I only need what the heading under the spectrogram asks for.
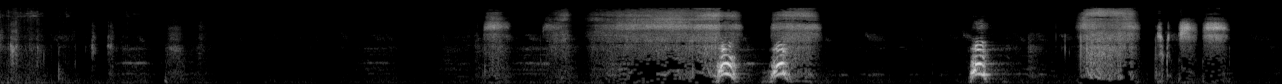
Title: Jack Sparrow sneezing dog mkd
